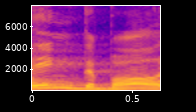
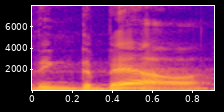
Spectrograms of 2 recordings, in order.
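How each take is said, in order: First: "ball" with an open aw vowel; wrong vowel in BALL. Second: Said in the usual way. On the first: Shown as a demonstration. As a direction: say "Ding the ball", aw where "bell" belongs. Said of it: "instead of ding the bell". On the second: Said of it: "Ding the ball instead of".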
